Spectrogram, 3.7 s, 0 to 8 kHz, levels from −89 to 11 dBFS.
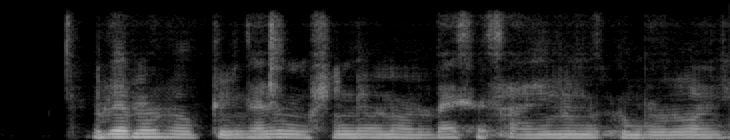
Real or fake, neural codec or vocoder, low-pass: fake; codec, 24 kHz, 1 kbps, SNAC; 7.2 kHz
